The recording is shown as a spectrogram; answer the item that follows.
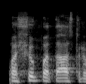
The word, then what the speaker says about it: Pashupatastra: the weapon known as Pasupatastra. Is it Pasupatastra? My How do you pronounce it, Prabhu? Pasupatra. Pashupatastra, Prabhu. Haribol.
